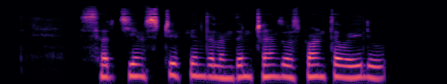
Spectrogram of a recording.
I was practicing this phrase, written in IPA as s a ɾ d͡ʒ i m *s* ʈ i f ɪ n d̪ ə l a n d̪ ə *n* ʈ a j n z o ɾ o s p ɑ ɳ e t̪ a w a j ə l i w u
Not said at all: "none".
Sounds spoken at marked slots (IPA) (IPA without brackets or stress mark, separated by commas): s, n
